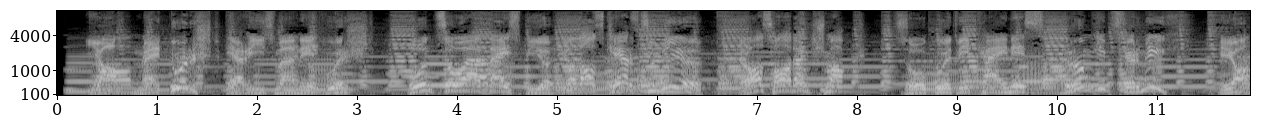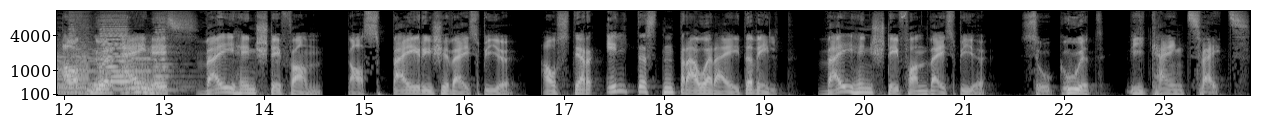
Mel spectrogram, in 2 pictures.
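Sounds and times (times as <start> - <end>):
person singing: 0.2 - 13.3
voice-over: 3.6 - 23.8.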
